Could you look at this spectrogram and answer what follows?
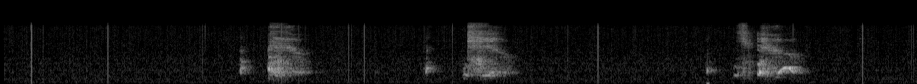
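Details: Three sneezes in a row, each with a brief in-breath before a sharp burst; a bout of repeated sneezing, a sneeze attack.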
